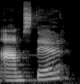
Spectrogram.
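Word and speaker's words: hámster: conejo hamster is el amster spelled the same but don't forget the accent and don't pronounce the h and then last we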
